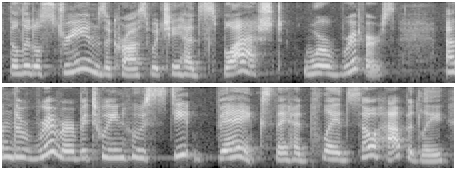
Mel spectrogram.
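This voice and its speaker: Expressive woman reading a storybook, lively pitch. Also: slow pace. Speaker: library story reader. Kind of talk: children's storybook narration.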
